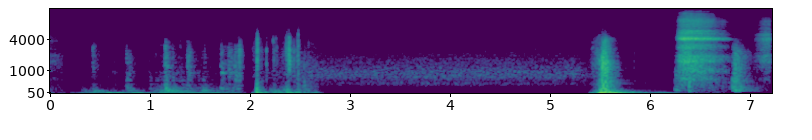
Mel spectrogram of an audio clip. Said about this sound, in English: Someone's unlocking the door.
